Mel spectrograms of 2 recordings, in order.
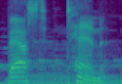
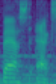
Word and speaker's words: Fast X: Just so we're all aware, the director of the upcoming Fast and Furious movie wants us all to know that it's pronounced Fast 10, not Fast X. It's written as Fast X. They're using the Roman numeral. He said it's supposed to be a pun, as in Fast 10 your seatbelts.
